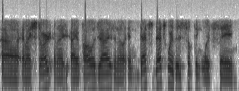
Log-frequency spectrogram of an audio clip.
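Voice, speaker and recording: A man with a slight head cold talking reflectively as an interview guest, halting and correcting himself as he thinks. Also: mid-range voice, no room sound, narrow, tinny audio. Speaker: guest, touring worship musician. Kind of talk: casual reflective interview talk.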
